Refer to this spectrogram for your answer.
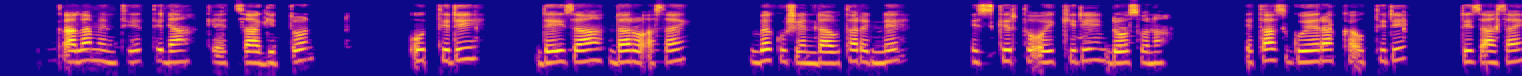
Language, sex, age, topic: Gamo, female, 18-24, government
